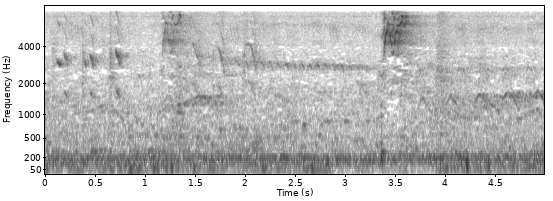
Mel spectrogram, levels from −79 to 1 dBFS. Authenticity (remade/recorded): recorded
